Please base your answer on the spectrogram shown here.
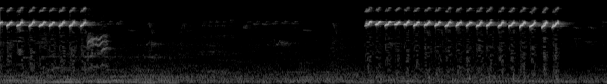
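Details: Caged Brown-throated sunbird singing as a tutor: a short burst of high, rapid ticking notes, a pause with faint chirps, then a long two-second run of about twenty sharp repeated notes.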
